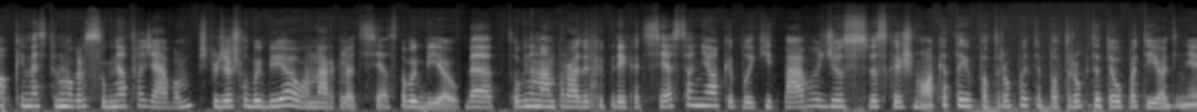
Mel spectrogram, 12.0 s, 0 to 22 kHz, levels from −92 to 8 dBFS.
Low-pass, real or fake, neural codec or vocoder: 19.8 kHz; fake; autoencoder, 48 kHz, 32 numbers a frame, DAC-VAE, trained on Japanese speech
